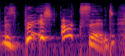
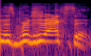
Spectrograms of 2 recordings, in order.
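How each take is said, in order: First: Hammed-up British pronunciation; mock British accent. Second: Said in the usual way. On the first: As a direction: put on a British accent, broad "ah" in accent. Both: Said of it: "I thought I had a British accent".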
